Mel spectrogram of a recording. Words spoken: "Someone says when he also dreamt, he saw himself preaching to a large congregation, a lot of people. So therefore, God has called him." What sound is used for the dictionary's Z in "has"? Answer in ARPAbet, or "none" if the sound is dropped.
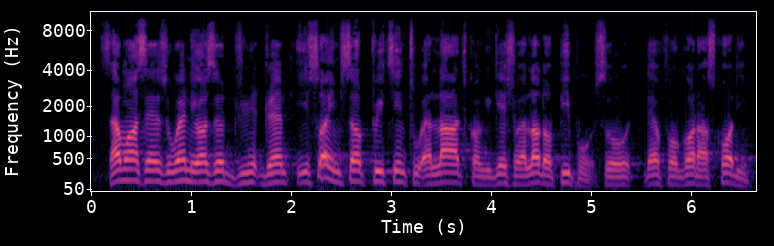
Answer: S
